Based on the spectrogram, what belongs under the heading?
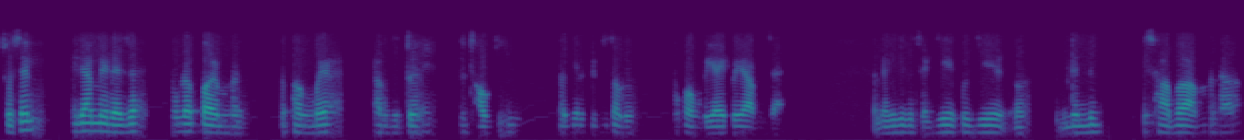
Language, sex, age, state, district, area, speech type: Manipuri, male, 30-45, Manipur, Senapati, rural, conversation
